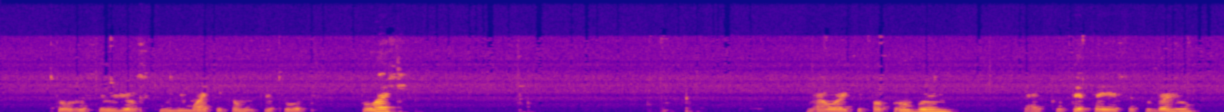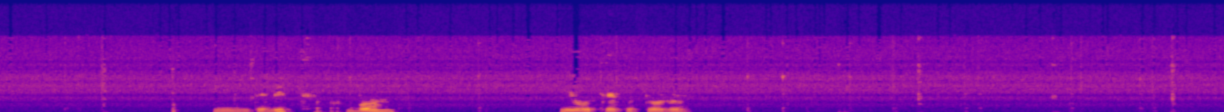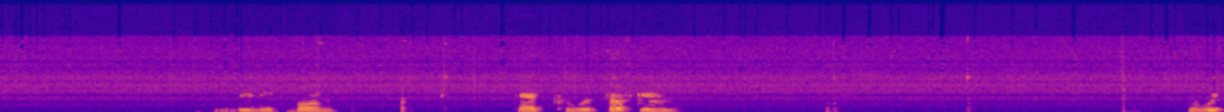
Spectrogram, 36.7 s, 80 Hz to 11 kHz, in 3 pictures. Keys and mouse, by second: 0.9 click, 1.7-2.8 middle drag, 3.9 KP_3, 5.1 KP_1, 8.1-8.8 drag, 9.2 middle click, 11.6 shift+click, 14.6 Delete, 16.2 middle click, 18.1 click, 19.6 middle click, 20.7 shift+middle click, 21.8 click, 22.8 shift+click, 23.6 shift+click, 26.1 Delete, 28.6 middle click, 30.1 click, 32.8-34.1 middle drag, 35.7 KP_3.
